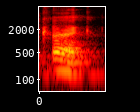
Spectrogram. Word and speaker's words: Koch: Like, my last name is spelled K-O-C-H, and we pronounce it Cook. Like, that's ridiculous. Quicksand is slow.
